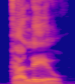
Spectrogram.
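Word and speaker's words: καλέω: mente proviene de un vocablo griego que se pronuncia cale o la palabra cale o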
